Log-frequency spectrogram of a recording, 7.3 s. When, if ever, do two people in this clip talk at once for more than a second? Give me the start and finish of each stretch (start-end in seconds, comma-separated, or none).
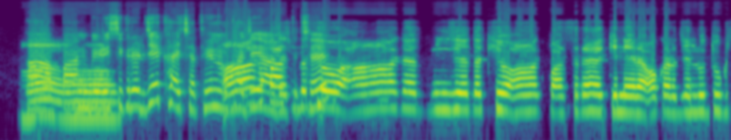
none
